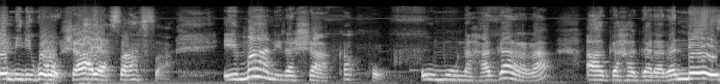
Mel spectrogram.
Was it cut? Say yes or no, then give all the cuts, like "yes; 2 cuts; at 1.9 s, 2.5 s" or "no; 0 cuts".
no; 0 cuts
